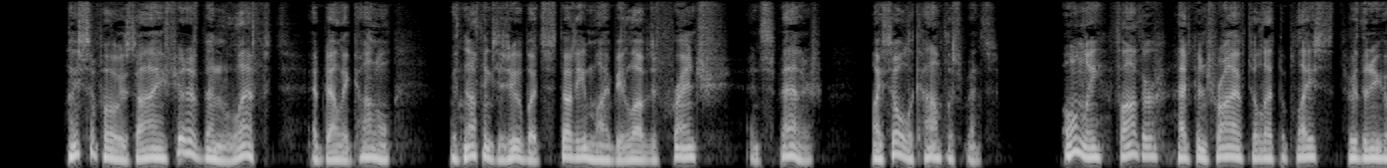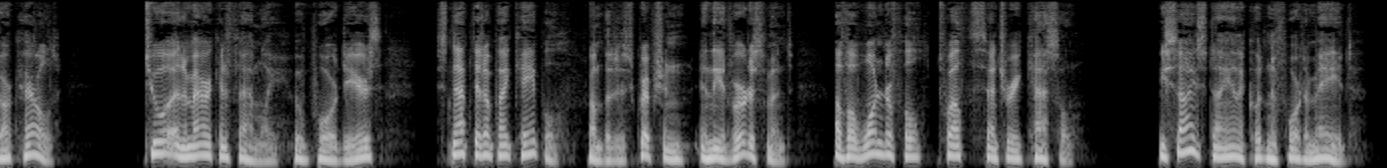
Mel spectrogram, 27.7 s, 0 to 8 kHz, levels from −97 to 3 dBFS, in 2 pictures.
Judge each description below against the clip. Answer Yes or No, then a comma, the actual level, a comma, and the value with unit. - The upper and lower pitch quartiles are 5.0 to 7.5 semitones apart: Yes, wide, 5.5 semitones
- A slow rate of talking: No, average, 145 wpm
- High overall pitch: No, low, 115 Hz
